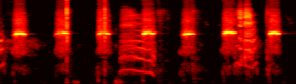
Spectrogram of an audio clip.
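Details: Female grey francolin gives short, clear, high whistled notes on one steady pitch, repeated about twice a second; a lower, rounder note and a brief rattle break in midway.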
